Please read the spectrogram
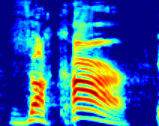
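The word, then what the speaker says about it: zakar (זכר): It's pronounced zakar. Say it. Zakar. Zakar.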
